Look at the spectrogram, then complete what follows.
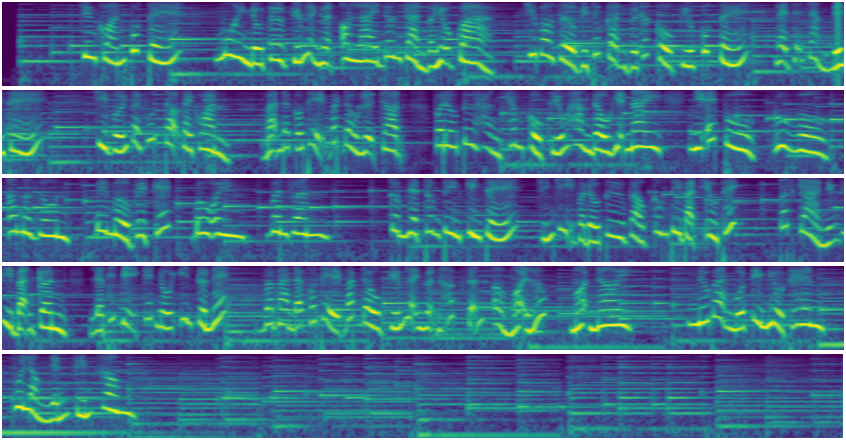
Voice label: Auto call demo; Chung Khoan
